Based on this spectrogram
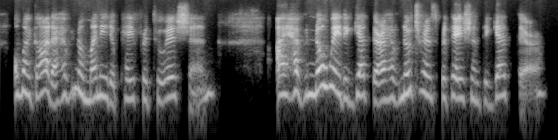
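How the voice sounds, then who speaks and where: A woman with a high pitch talks at a moderate pace with ordinary pitch variation. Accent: Greek. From Greece. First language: Greek. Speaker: summit guest speaker. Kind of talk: interview.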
